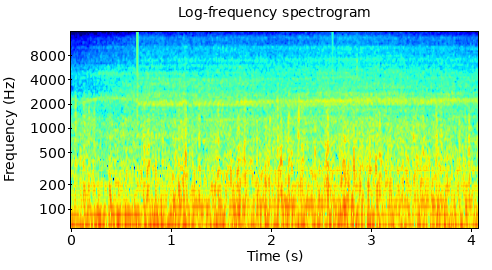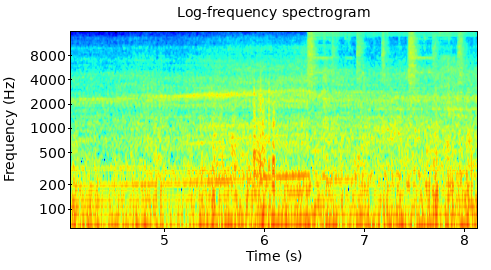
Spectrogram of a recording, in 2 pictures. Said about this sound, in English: And going along at 60, the wind buffeting is quite good.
